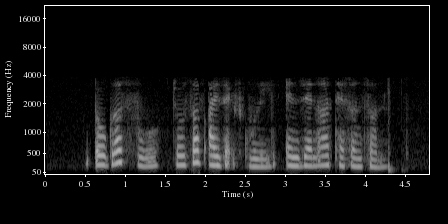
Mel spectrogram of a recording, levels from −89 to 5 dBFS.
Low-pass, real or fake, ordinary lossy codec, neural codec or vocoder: 7.2 kHz; real; AAC, 16 kbps; none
